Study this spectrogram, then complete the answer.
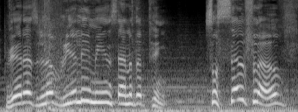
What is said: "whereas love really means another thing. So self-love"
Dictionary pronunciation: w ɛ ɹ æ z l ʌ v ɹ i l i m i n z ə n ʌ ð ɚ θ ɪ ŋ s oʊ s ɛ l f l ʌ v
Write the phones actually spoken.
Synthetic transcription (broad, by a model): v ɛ ɹ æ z l ʌ v ɹ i l i m i n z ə n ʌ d ɚ t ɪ ŋ s oʊ s ɛ l f l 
